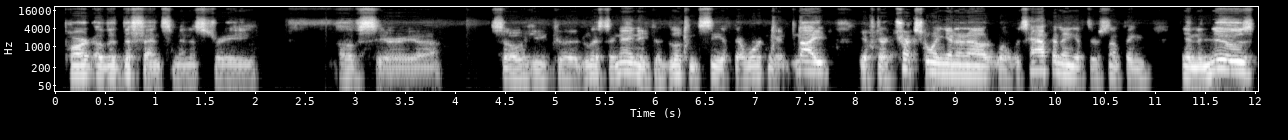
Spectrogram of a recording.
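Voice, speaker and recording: A man guiding a history tour, talking casually with many fillers and rising in pitch when he makes a point. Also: very animated, a little hiss or hum, rough recording. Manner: chatty, halting with many fillers, rises when emphatic. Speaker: tour guide. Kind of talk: guided history talk.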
